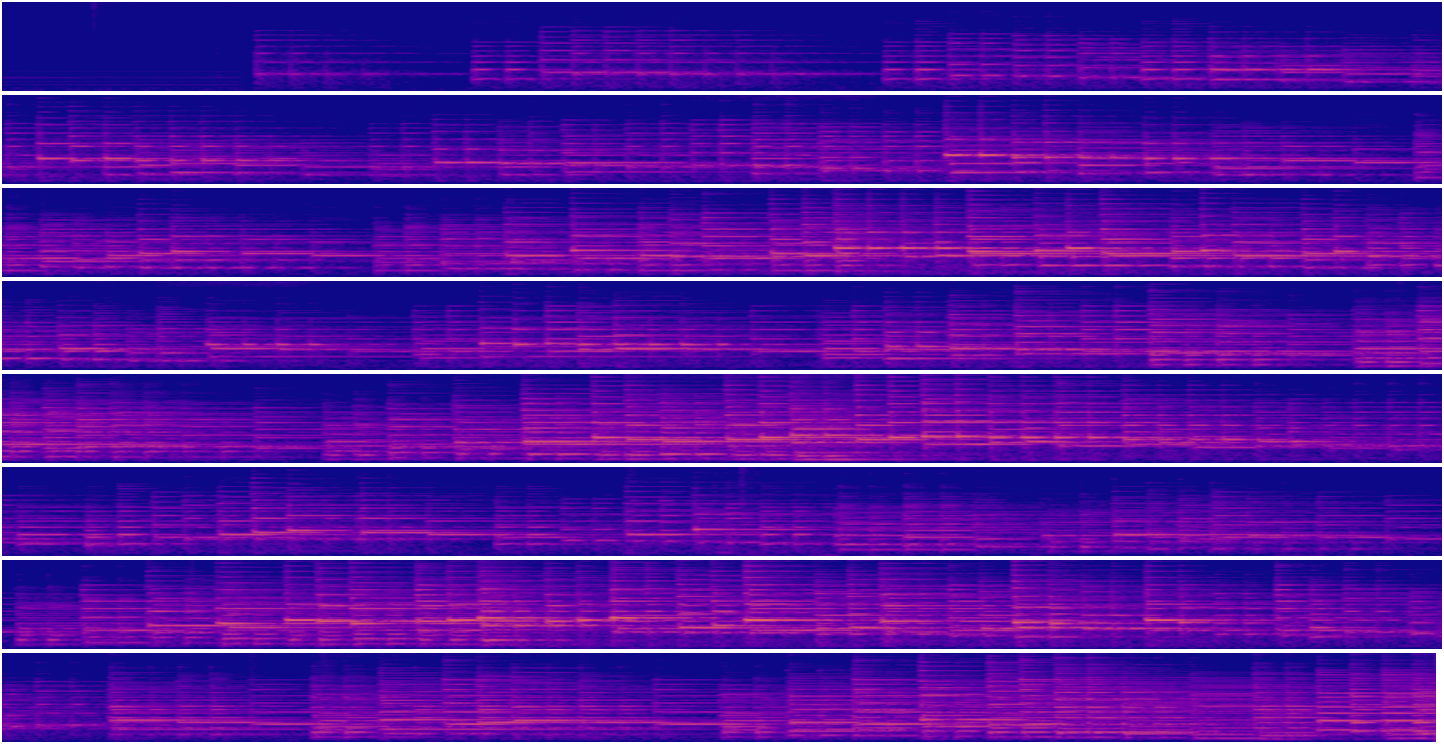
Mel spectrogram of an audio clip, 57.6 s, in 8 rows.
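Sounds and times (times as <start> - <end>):
piano fugue in D major: 1.1 - 57.5.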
